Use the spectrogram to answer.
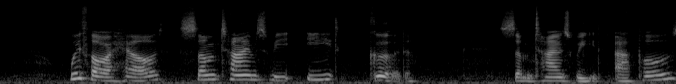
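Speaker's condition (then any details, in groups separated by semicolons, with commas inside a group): No condition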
